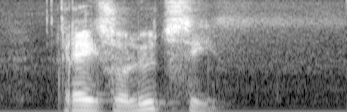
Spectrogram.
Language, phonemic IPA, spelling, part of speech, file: Dutch, /reː.zoːˈly.tsi/, resolutie, noun, Nl-resolutie.ogg
- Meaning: 1. resolution (official decision) 2. resolution (degree of visual fineness)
